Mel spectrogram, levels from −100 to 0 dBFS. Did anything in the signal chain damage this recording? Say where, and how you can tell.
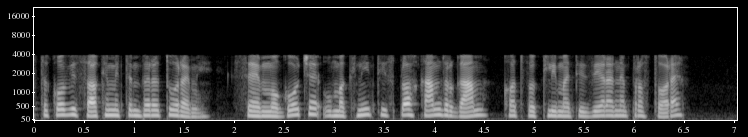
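No, nothing in the chain audibly damaged this speech.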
